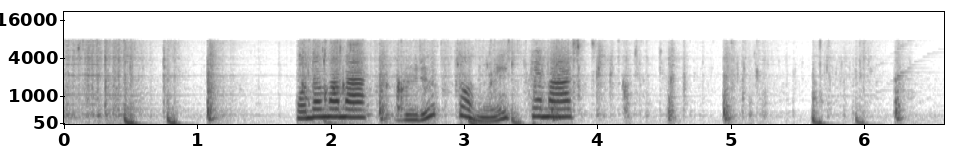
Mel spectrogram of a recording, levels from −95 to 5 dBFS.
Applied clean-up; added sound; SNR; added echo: neural mask model RNNoise.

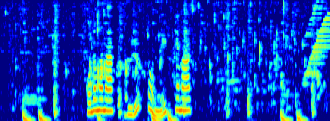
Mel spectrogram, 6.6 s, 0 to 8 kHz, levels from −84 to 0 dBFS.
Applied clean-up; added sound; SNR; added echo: classical method Wiener filter.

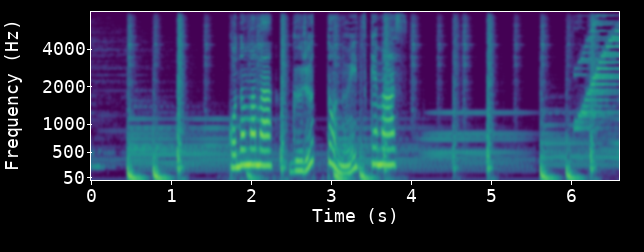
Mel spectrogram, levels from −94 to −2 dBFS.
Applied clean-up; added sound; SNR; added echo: none; none; none; none.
